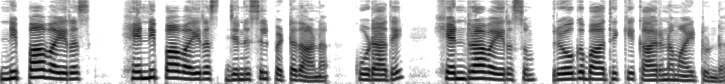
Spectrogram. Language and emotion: Malayalam, neutral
